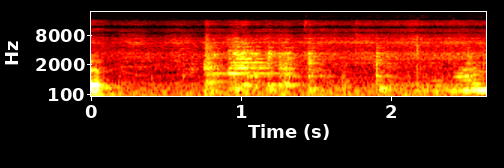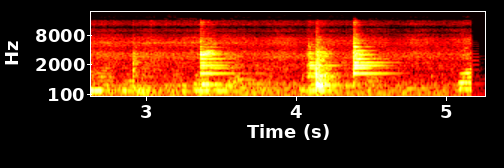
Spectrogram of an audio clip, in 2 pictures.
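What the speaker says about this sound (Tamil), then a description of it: "இங்க பாருங்க வெங்காயம் நல்லா வதங்கிடுச்சா" Onions sautéing in a pan for mutton biryani, a close steady sizzle with repeated spoon scrapes and metallic clinks against the pan, no talking.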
